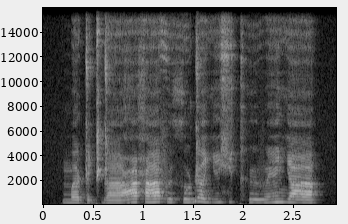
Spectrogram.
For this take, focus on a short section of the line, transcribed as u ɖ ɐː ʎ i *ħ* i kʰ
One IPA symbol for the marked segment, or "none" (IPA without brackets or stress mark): ç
